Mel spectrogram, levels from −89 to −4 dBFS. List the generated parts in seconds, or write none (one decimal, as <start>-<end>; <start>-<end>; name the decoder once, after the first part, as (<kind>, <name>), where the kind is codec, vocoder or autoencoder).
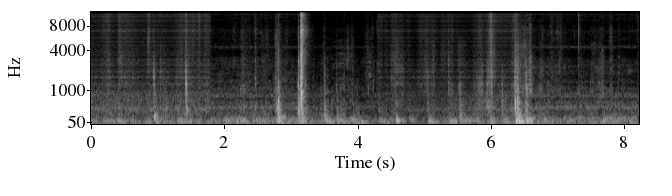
0.0-1.8 (autoencoder, DAC-VAE); 4.3-6.4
